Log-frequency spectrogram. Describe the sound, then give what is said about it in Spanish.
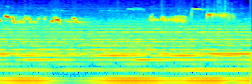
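Scattered bird chirps and short trilling phrases flutter over a steady low hum, with a brief pause between two bursts of song. “Y escuchas el canto ocasional de los pájaros.”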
